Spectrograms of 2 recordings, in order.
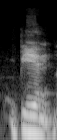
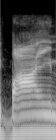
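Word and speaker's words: Biehn: How do you pronounce Bean? We say Bean in Scotland. I hear people say Bean. Bean. Bean. Bean. I've heard I've heard people say bine.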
